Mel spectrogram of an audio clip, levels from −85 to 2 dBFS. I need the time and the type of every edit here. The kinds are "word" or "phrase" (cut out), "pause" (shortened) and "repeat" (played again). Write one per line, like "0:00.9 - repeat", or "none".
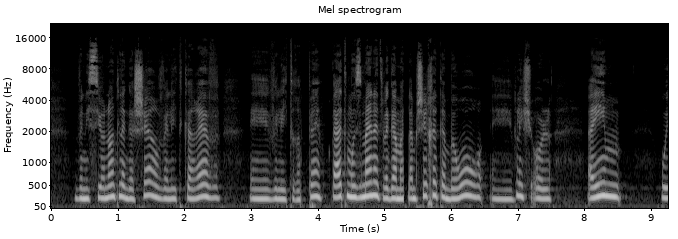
0:04.1 - pause
0:05.3 - phrase
0:06.9 - word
